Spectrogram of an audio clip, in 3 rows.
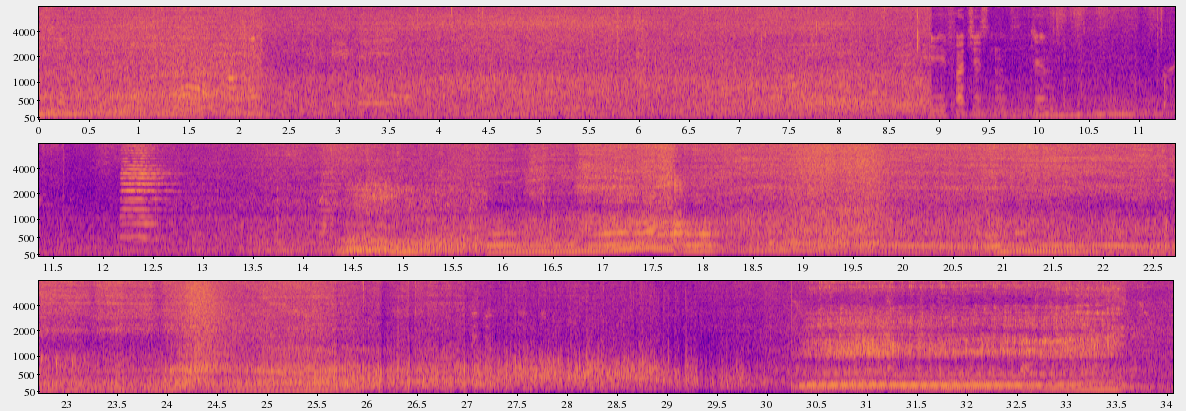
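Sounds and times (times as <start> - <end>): car engines accelerating past: 13.7 - 27.1.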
